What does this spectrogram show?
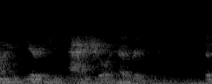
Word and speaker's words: Hebrides: he was going to a place called the Hebrides, pronounced obviously like He-Man.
